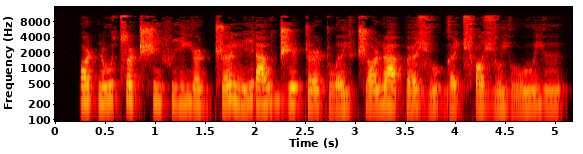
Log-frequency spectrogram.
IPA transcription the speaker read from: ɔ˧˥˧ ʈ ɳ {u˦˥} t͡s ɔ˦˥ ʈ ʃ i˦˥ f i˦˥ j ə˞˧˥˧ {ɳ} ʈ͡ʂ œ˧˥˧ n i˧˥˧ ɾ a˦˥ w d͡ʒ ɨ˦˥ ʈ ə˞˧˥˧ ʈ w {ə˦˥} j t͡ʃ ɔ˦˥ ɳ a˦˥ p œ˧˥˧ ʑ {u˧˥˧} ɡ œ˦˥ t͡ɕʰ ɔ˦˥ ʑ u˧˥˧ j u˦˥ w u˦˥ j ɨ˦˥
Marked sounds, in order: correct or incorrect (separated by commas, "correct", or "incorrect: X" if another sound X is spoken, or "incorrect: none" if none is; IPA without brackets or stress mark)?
correct, incorrect: ɖ, correct, correct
